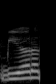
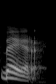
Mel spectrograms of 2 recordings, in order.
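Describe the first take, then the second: First: The vowel rhymes with ear. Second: The vowel rhymes with air. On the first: The speaker calls it wrong. "ബിയർ എന്ന് വായിക്കരുത്" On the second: The speaker calls it right. "ഉച്ചാരണം correct എന്താണ്"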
